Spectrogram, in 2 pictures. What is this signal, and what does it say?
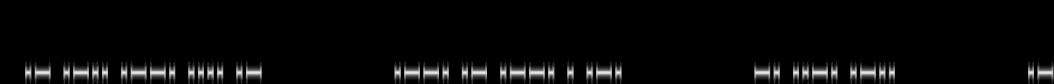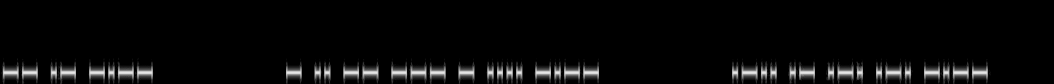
Morse code, heard as a keyed tone, about 25 wpm, 550 Hz. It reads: ALPHA PAPER NFL JAY TIMOTHY LARRY
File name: Ultimate Word List / 25WPM Ultimate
